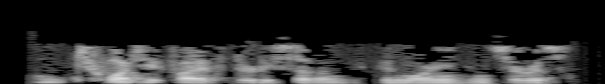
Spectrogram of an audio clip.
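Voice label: Sheriff Dispatch, Scanner audio recording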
